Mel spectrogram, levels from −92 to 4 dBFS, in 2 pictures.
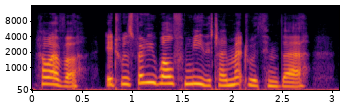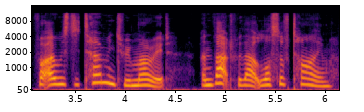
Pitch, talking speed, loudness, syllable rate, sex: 255 Hz, 255 wpm, -18 LUFS, 6.4 syllables/s, female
